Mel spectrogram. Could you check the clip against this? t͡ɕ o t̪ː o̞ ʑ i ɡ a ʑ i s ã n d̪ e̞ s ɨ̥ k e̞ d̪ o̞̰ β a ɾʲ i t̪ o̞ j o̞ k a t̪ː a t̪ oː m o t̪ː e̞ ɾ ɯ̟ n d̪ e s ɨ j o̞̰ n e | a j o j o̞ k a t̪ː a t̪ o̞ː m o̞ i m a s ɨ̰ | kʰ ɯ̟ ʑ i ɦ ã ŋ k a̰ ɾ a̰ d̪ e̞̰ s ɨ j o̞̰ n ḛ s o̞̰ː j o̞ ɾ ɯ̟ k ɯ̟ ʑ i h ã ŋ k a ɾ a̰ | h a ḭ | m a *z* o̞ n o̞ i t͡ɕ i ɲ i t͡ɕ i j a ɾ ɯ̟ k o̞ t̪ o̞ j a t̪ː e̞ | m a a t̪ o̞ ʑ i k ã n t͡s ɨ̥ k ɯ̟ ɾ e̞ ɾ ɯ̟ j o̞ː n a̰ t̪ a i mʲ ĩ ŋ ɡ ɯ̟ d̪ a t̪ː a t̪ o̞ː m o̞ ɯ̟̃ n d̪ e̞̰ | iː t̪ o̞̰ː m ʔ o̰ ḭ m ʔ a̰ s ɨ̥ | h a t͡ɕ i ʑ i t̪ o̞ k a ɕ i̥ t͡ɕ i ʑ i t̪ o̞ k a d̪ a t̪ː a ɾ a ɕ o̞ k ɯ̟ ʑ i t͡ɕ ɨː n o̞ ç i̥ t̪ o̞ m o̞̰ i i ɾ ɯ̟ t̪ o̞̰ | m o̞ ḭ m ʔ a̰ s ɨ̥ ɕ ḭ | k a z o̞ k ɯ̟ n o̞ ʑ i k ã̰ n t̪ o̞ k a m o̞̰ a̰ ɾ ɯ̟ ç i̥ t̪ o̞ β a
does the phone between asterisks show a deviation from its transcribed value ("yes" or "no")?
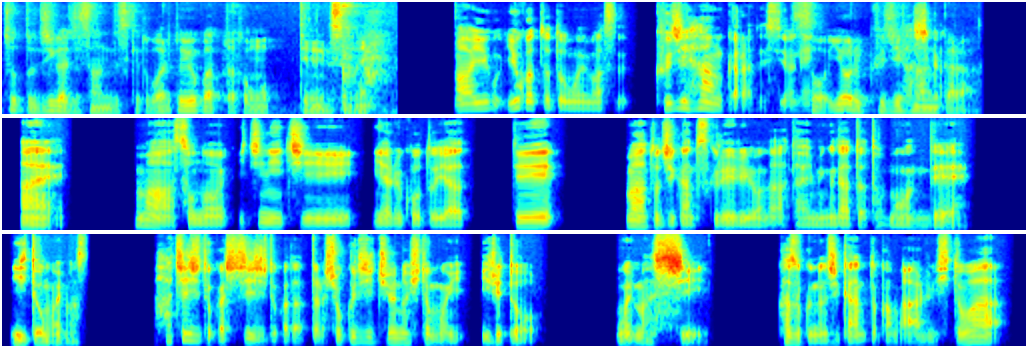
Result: yes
